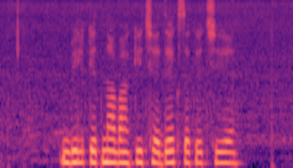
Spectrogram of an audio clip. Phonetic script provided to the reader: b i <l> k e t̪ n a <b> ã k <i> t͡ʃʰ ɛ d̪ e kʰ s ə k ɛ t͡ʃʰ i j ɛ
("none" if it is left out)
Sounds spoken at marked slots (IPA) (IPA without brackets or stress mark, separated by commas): l, b, i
